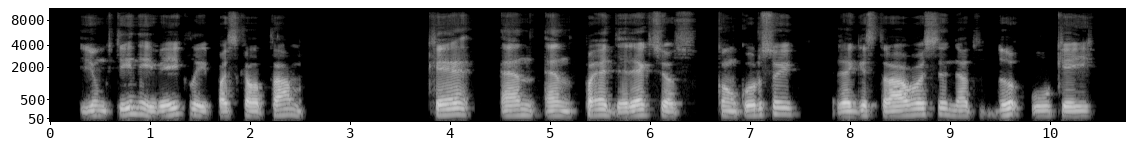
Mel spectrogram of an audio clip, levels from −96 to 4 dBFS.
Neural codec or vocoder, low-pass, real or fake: none; 9.9 kHz; real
